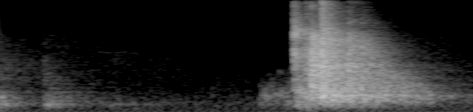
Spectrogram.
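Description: Table football play: a faint knock at the start, a pause, then one loud sharp knock about one and a half seconds in, as the ball is struck hard by a rod figure or hits the table's wall, ringing out briefly.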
